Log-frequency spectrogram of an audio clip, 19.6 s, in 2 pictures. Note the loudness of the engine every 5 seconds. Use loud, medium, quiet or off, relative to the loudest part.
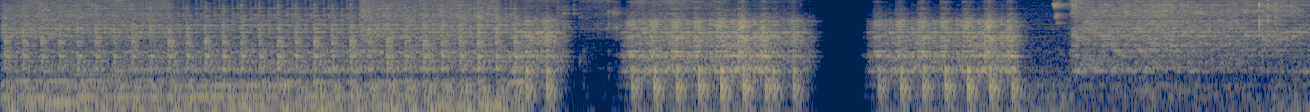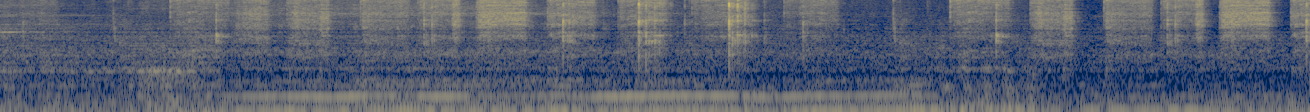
loud, loud, medium, medium.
